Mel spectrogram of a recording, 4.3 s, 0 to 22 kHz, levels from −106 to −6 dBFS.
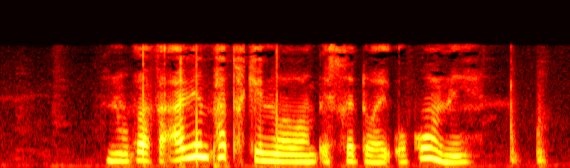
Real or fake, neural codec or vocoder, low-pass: fake; codec, 16 kHz in and 24 kHz out, 2.2 kbps, FireRedTTS-2 codec; 7.2 kHz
